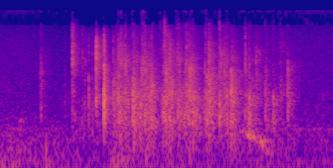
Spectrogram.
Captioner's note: applause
